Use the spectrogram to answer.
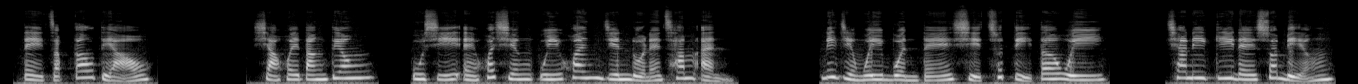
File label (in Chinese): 口語表達, 閩南語; 閩南語語言能力認證; 金安咱來考C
